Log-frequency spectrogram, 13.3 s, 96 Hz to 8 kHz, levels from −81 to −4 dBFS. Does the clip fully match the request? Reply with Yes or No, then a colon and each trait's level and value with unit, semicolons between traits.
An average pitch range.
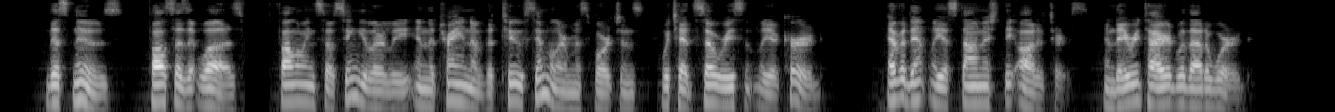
Yes: average, 4.9 semitones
